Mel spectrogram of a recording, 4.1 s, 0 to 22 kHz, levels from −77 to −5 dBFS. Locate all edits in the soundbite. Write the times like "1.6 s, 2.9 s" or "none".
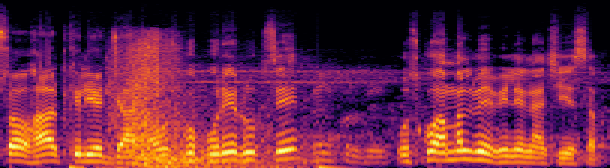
0.9 s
